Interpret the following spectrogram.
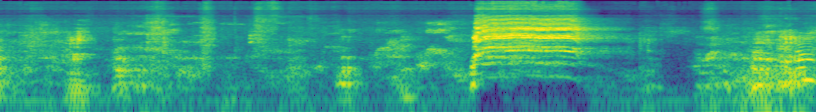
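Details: Sows recently weaned from their piglets, being given vitamins, one receiving two injections: low grunts, then a loud harmonic squeal lasting about a second, followed by more squealing, with a man talking throughout.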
